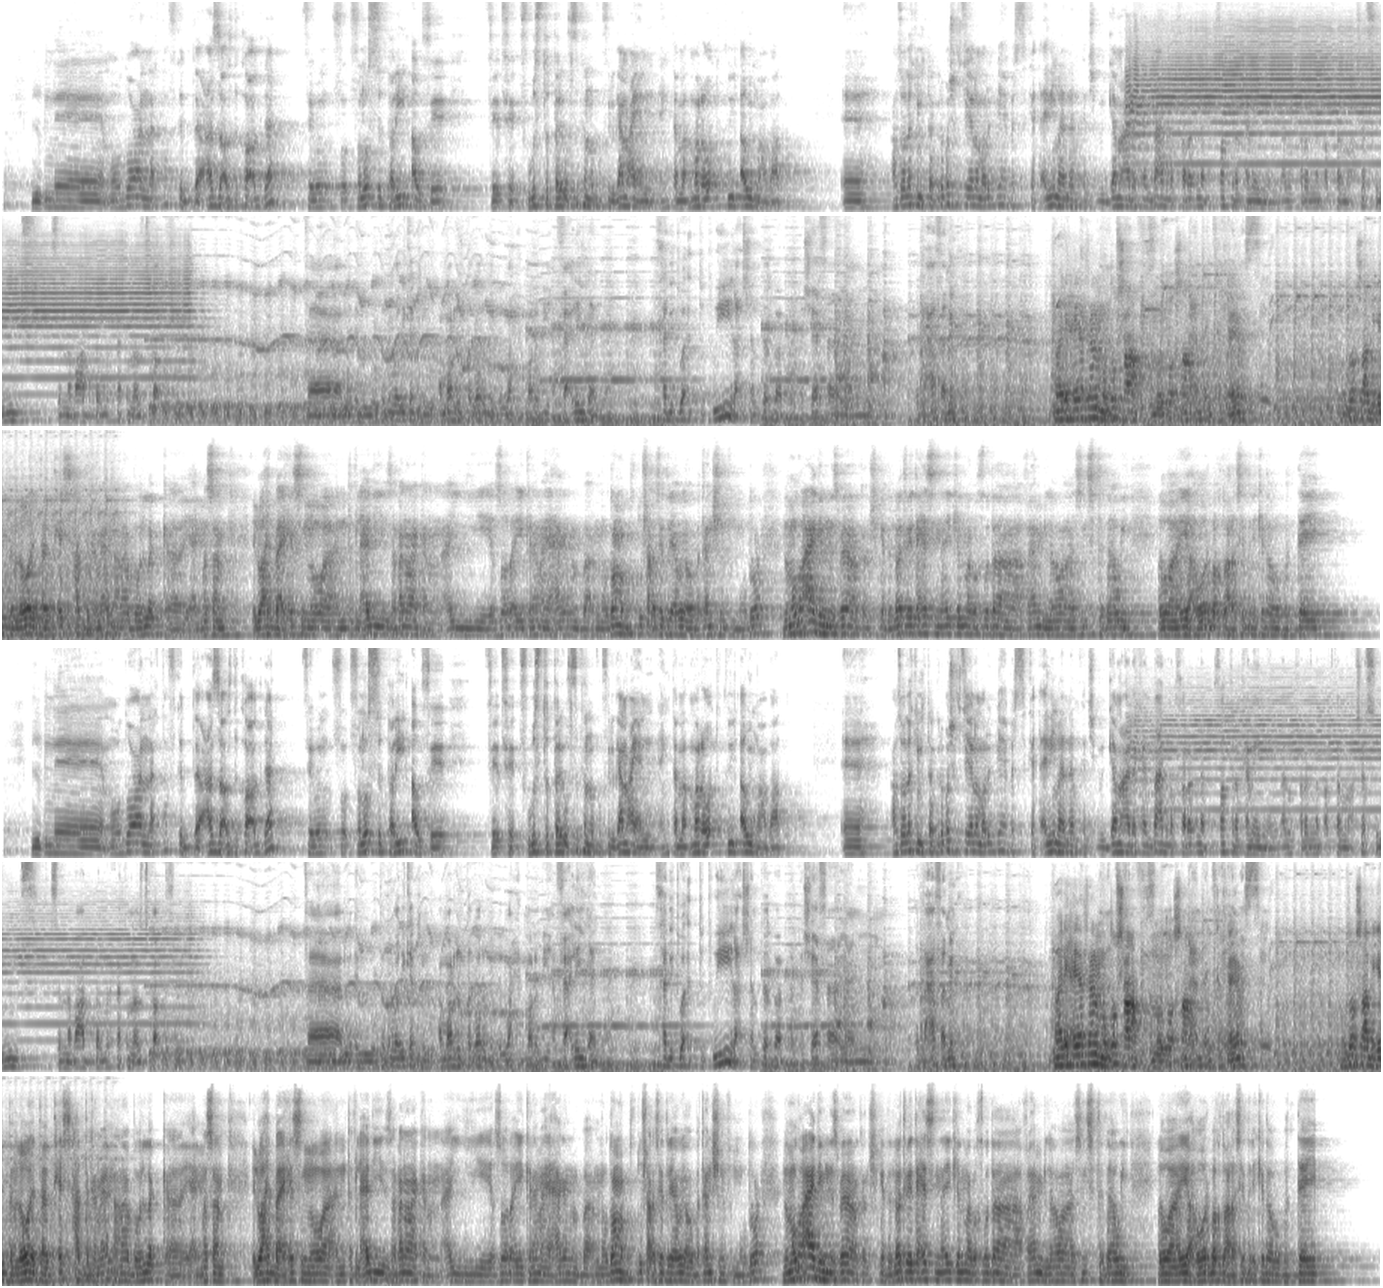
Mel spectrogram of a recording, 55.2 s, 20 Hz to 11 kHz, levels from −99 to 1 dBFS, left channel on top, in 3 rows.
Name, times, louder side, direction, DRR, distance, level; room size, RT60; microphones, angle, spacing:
voice 1, 0.4-3.7 4.1-5.9 6.5-10.4 11.2-18.7 19.0-20.8 21.4-21.6 22.4-26.5 27.1-30.3 30.6-31.2 33.0-35.3 37.7-38.0, right 4 dB, 30° right, 0.4 m, -40 dB
Trumpet, 14.9-21.1, left 6 dB, 60° left, 0.7 m, -43 dB
sound 1, 20.3-27.5 28.5-30.2 30.4-34.9 35.2-38.3, equal, 10° right, 2.0 m, -43 dB
voice 2, 32.4-35.0 36.2-54.3, right 4 dB, 90° right, 0.5 m, -32 dB
15.0 x 14.5 x 2.3 m
head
